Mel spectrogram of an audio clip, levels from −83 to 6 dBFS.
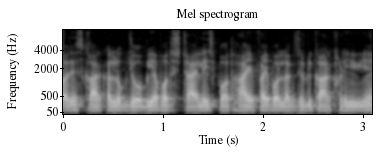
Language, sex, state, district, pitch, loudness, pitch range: Hindi, male, Odisha, Nuapada, 105 Hz, -20 LUFS, 100-110 Hz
